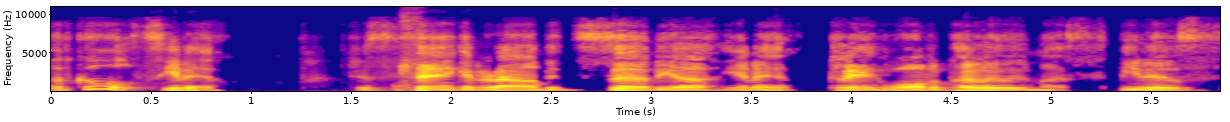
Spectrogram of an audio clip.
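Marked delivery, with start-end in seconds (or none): 1.5-5.9 put-on cartoon baby voice. Performing a voice again after another speaker asks for it: Stewie voice. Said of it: "can you do the Stewie one".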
